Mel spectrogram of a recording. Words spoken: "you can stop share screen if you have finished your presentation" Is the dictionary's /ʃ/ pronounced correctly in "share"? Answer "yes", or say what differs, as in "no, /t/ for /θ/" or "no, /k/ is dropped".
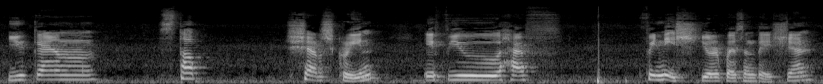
yes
